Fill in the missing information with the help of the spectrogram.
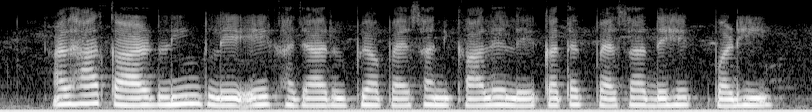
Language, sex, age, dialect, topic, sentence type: Chhattisgarhi, female, 25-30, Eastern, banking, question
